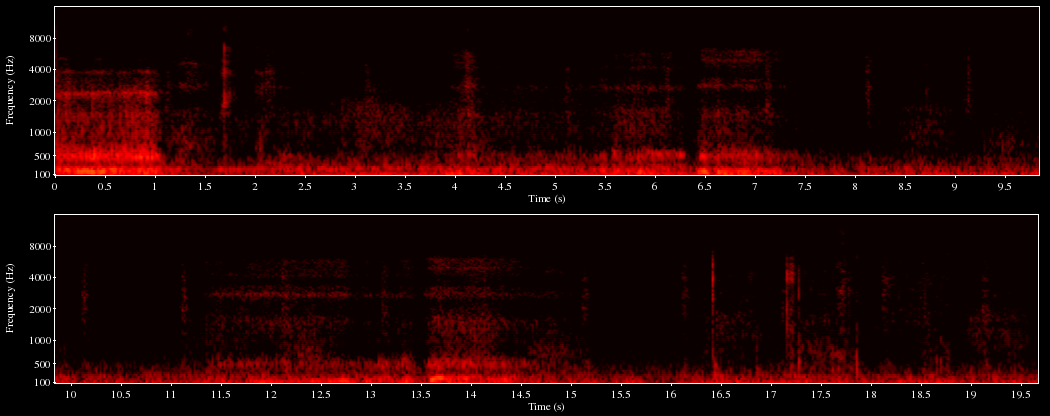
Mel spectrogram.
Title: Does your dog snore like this?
